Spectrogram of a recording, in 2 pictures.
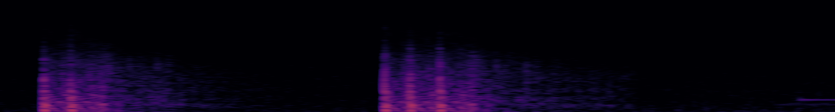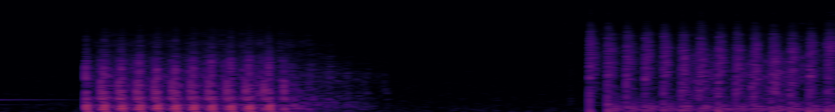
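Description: Heavy machine gun support fire from armored personnel carriers in the Squad Battles Soviet-Afghan War game, heard as four separate rapid bursts of loud automatic fire with pauses between them, and no talk.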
